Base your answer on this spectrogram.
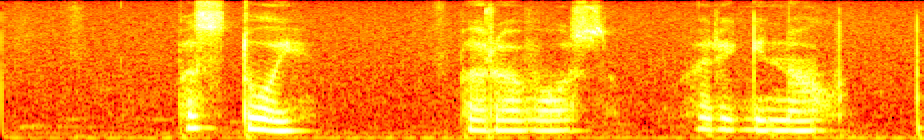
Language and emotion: Russian, sad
